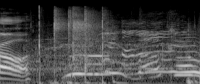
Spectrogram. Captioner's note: crew cheers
